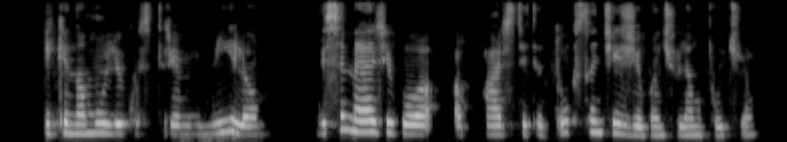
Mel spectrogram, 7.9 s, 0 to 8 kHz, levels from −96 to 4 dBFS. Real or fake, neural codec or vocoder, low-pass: fake; codec, 24 kHz, 3.1 kbps, DualCodec; 7.2 kHz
